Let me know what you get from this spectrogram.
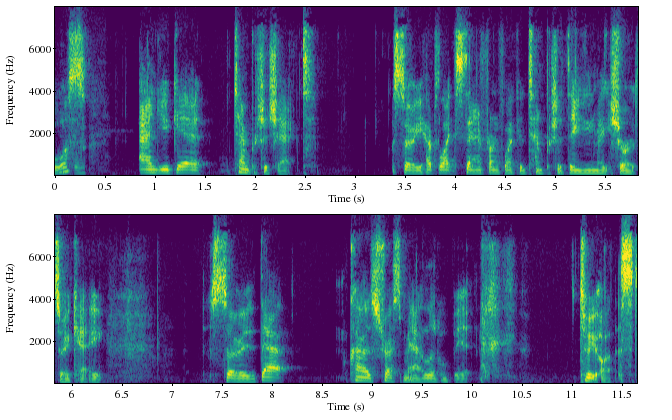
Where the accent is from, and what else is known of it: Australia; born or raised there; moved away as an adult; now in Japan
